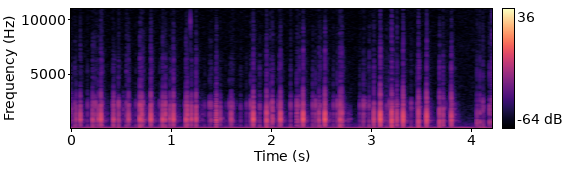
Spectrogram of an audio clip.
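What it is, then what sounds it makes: Paper spiral notebook. A small pink spiral notebook with a cardboard cover and paper pages is scratched with nails while its pages are flipped. This makes a rapid, uneven series of short, dry, crackly scratches and papery flicks centered around the midrange near 880 Hz. A steady low hum sits underneath.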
